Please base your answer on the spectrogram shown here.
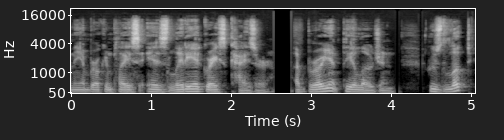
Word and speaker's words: Kaiser: And our guest today is Lydia Kaiser. Is that correct? Did I say it correctly? That's right. Kaiser.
